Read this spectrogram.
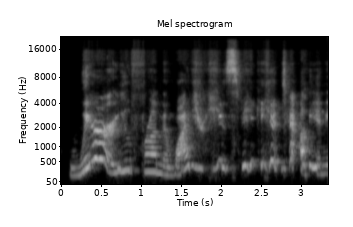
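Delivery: hammed-up incredulous questions; imitated puzzled locals. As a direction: imitate baffled locals, half laughing.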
